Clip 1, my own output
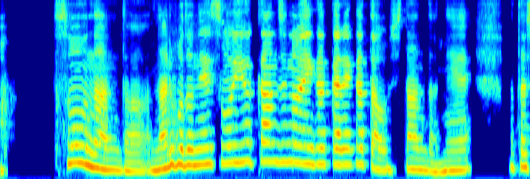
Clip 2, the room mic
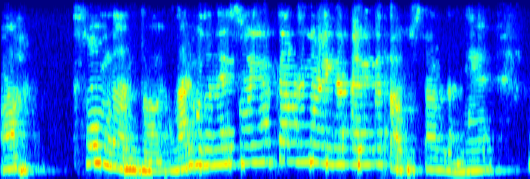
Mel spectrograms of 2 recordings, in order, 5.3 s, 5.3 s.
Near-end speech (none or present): none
